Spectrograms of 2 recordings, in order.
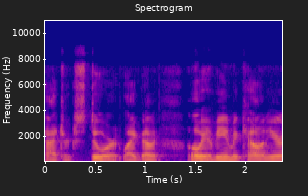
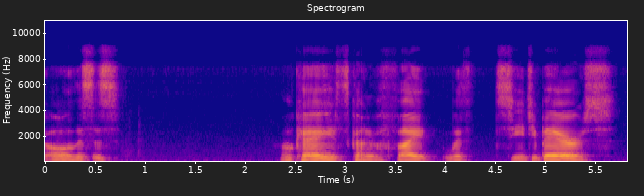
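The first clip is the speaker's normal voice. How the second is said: higher, sarcastic musing on the CG bears; unimpressed mock reaction; 7 semitones higher than usual. Reviewer mocking the CG bear fight, higher and sarcastic. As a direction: play it as a let-down viewer, eyebrows raised.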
